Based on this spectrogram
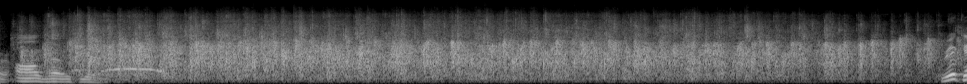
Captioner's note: applause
